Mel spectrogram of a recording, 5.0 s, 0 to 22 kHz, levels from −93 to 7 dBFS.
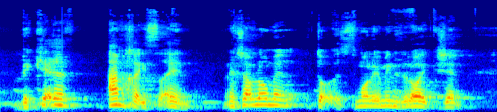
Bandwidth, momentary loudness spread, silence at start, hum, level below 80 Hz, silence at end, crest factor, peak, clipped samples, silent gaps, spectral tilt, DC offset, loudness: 16.5 kHz; 14 LU; 0.05 s; none; -72 dBFS; 0.3 s; 22 dB; -4 dBFS; under 0.1%; none; -6.5 dB/octave; under 0.1%; -25 LUFS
